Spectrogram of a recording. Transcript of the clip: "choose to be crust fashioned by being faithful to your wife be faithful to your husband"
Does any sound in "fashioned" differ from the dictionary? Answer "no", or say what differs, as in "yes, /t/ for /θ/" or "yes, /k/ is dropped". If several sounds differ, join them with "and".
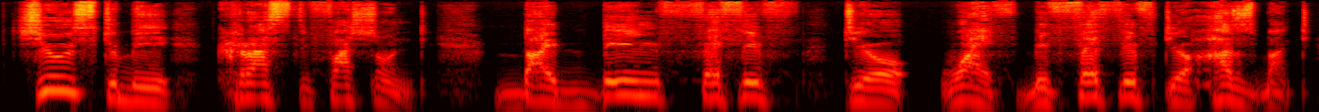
no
